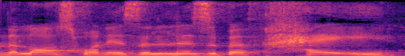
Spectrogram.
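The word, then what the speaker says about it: Haigh: And then the last one is Elizabeth Hay. Hay is spelled H H-A-I-G-H.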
